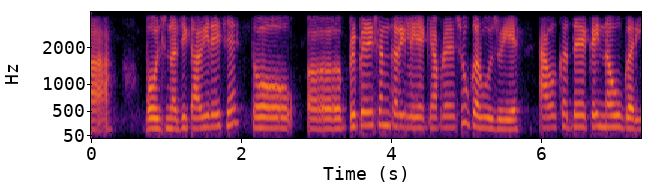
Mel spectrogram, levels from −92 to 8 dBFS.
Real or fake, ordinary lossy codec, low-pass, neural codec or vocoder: fake; none; 3.6 kHz; vocoder, 44.1 kHz, 80 mel bands, Vocos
